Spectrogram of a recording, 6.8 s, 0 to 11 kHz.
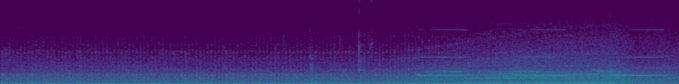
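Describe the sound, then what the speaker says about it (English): Diesel truck in Farming Simulator 22 reversing on a farm, a steady low engine idle droning throughout with a repeating high reversing beep joining partway through, loud and close. "Diesel truck."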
